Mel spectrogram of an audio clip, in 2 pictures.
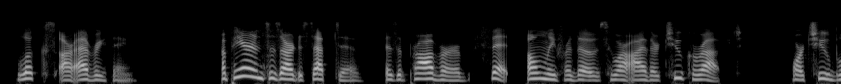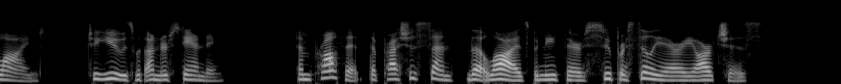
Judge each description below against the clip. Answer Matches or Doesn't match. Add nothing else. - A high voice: Matches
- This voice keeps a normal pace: Doesn't match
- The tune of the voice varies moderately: Matches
